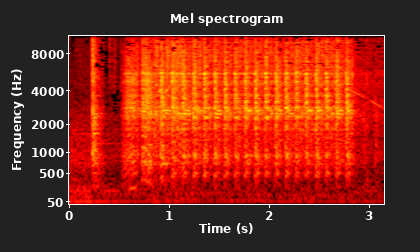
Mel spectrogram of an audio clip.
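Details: 2001 Chevy S10 4.3L: steady starter cranking around three turns a second that never catches; spark checked at coil and high-tension lead, but the distributor cap was loose, giving poor contact, so a crank no-start.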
